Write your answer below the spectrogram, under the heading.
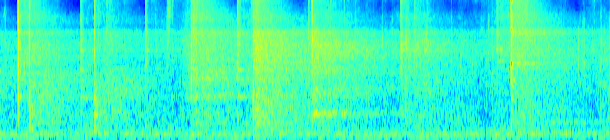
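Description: Badminton rackets striking a shuttlecock in a doubles rally: several sharp hits, the loudest about five seconds in, over a steady low hum.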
